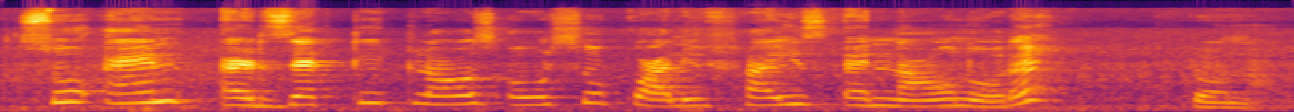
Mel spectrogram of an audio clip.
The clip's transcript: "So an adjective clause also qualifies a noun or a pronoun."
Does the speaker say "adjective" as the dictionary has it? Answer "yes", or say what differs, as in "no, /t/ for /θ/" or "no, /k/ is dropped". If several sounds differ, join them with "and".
no, /z/ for /dʒ/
